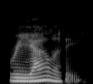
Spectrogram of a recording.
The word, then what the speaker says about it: reality: use this suffix real reality human humanity electric electricity the stress for these suffixes happens on the syllable just before this two-syllable suffix listen moral morality objective objectivity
